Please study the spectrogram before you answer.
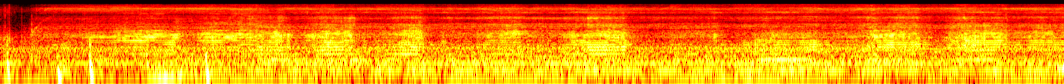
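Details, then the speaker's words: Steady motorized buzzing with rhythmic surges of a powered arthroscopic burr during subacromial decompression, working lateral to the coracoacromial ligament in a tight subacromial space. "we go back again and slide my device back lateral to the corco chromal ligament and we're going to go to our decompression very tight"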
